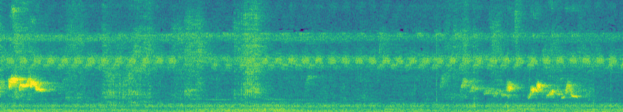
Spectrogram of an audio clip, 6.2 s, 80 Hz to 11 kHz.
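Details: Red-whiskered bulbul, trapping session dated 27 July 2019: a loud sharp warbled phrase opens, then a softer string of chirpy notes near five seconds, over faint continuous cricket trills.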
